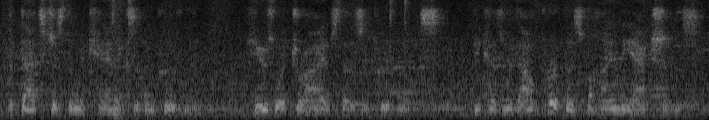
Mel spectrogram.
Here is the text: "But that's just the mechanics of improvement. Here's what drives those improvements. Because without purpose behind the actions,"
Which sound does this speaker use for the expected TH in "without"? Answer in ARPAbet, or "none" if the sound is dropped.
TH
